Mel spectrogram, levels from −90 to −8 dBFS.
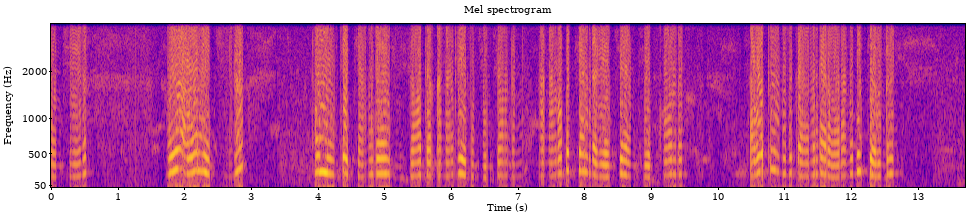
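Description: Telephone speech, A-law coded but decoded as mu-law throughout: a mu-law and A-law mix-up. Levels are scrambled, pauses fill with hiss, and the waveform never settles to silence. The spectrogram shows broadband distortion stopping near 4 kHz, as expected from 8 kHz telephone sampling.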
